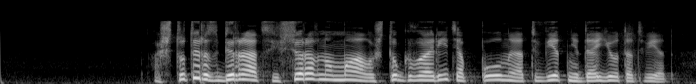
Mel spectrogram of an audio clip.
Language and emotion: Russian, angry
